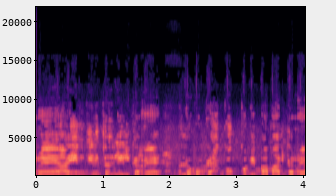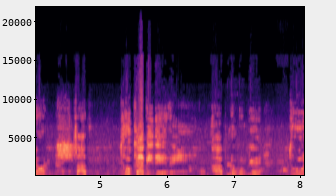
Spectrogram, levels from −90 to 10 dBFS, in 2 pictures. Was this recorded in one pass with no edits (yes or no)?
no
